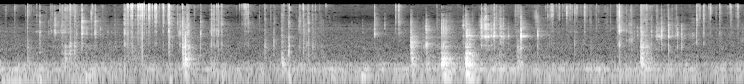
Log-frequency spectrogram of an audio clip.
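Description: A utility blade carves and scrapes blue chunks off a solid blue marbled oval soap bar with purple glitter edges, held in the hand. Quiet, crisp, bright scraping and cutting clicks come in quick irregular bursts, with a louder stretch of shaving near the start, over a faint low hum.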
